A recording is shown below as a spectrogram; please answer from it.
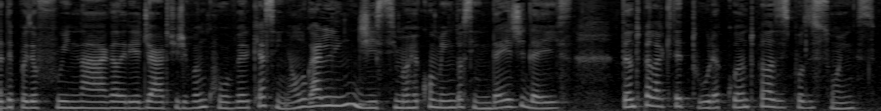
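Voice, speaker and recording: A mid-range, slightly mellow voice belongs to this Brazilian woman turning 20, who hosts a podcast and chats about her travels. Fillers such as "tipo assim" pepper her speech, and she refers to her listeners as "gente."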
